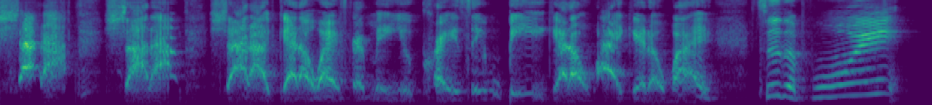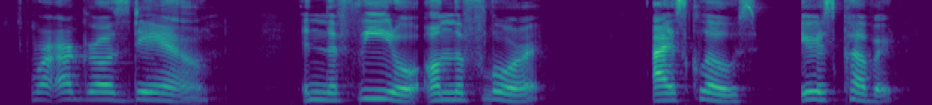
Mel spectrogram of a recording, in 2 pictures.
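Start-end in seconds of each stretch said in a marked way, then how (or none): 0.0-4.8 acted-out desperate, hysterical, frantic, panicked pleading outburst. Retelling how an actress reacted in an elevator: imitating someone screaming. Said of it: "She's screaming. She's like".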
